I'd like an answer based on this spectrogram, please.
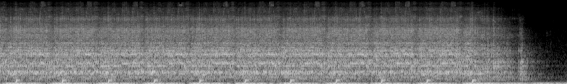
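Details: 1962 Austin Healey Sprite MkII engine after 10+ years in storage, cranked by jumping the starter: even, strong compression thumps about twice a second with no skips; the cylinder tested holds good compression, though number four read only 90.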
